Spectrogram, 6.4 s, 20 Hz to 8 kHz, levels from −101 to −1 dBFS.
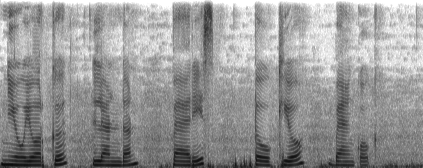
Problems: constant background noise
